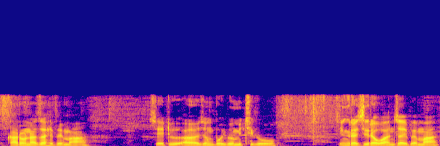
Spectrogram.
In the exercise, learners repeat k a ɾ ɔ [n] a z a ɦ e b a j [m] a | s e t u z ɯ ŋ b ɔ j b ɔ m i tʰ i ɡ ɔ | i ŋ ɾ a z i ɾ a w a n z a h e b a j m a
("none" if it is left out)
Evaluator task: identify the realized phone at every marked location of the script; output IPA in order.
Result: n, m

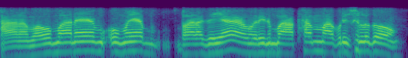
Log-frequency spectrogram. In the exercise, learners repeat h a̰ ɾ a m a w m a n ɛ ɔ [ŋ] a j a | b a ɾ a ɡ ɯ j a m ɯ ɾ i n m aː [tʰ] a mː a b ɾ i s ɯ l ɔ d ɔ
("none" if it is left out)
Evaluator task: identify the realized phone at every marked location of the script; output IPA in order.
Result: m, tʰ

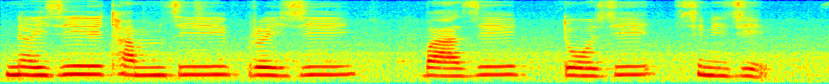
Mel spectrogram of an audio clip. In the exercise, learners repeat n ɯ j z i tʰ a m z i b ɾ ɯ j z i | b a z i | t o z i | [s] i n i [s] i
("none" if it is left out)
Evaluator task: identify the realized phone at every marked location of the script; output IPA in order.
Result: s, z

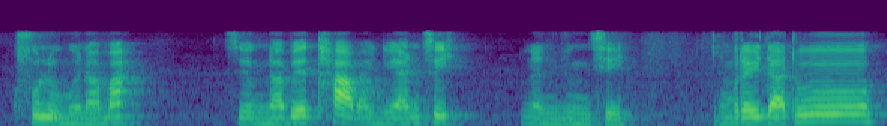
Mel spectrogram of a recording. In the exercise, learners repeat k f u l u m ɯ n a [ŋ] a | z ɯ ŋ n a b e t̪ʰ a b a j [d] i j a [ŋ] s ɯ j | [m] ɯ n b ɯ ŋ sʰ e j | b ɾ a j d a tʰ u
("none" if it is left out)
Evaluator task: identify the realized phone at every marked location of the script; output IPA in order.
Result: m, n, n, n

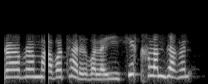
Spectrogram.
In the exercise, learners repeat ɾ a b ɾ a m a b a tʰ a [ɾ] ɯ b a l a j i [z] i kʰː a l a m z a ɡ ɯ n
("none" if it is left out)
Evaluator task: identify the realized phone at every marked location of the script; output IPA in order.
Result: ɾ, s

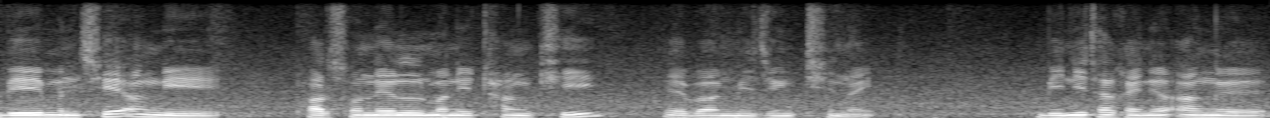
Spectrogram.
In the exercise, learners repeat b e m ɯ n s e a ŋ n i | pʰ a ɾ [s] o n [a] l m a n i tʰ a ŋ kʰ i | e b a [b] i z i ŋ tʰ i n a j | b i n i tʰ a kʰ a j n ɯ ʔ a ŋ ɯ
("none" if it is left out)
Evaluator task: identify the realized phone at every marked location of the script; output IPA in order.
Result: s, e, m

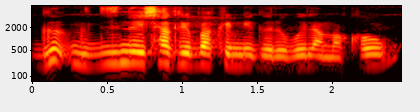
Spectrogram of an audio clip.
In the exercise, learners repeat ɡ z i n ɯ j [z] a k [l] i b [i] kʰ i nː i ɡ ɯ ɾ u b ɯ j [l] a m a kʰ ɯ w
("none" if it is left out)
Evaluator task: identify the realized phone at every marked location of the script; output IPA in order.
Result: s, ɾ, a, l

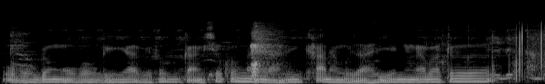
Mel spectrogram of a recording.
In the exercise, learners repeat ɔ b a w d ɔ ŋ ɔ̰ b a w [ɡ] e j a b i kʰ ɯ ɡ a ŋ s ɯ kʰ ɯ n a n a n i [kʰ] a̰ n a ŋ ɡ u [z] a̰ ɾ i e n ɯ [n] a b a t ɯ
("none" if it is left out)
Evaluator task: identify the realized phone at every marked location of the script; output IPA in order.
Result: ɡ, kʰ, z, ŋ

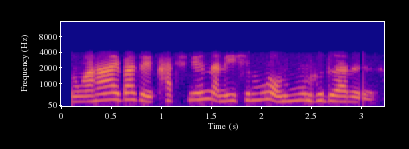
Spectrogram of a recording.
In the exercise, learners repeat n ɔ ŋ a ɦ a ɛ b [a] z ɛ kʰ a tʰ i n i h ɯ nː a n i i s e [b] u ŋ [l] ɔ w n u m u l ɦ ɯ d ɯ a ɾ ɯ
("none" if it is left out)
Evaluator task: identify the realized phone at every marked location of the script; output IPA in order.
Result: a, m, l

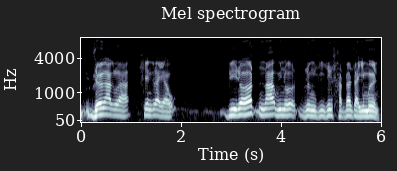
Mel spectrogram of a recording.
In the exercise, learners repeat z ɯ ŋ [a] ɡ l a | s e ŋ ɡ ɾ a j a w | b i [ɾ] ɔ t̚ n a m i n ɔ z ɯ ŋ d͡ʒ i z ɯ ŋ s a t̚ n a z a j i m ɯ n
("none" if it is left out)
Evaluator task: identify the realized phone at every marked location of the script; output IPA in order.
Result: a, ɾ

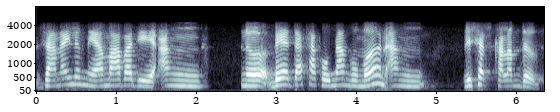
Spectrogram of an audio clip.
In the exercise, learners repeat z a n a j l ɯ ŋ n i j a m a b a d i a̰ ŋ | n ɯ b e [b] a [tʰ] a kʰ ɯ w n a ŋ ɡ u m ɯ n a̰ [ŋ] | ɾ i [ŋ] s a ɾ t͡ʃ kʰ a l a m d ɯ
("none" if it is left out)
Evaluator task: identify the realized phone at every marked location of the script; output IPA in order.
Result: d, tʰ, ŋ, none

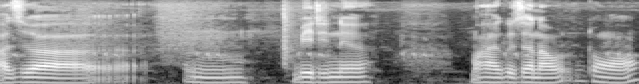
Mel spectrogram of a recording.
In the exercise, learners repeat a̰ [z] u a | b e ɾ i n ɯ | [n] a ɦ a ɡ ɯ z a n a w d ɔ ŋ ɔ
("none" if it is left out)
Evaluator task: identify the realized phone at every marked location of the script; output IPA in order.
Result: z, m

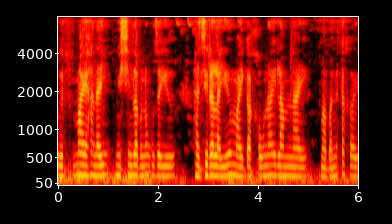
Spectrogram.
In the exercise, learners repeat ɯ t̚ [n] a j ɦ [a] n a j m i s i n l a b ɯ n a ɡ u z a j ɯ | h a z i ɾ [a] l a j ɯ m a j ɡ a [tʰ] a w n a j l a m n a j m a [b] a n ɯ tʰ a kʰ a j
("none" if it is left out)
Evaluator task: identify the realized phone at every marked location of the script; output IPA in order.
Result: m, a, a, kʰ, b

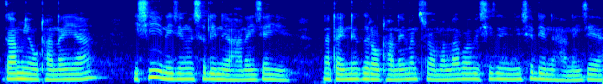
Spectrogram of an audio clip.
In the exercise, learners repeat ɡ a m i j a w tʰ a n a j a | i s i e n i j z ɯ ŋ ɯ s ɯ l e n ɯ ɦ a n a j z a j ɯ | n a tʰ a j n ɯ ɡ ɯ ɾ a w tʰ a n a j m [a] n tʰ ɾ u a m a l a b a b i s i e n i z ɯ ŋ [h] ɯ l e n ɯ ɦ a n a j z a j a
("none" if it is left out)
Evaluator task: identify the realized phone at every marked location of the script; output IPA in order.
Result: a, s

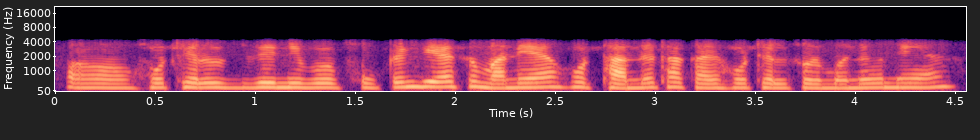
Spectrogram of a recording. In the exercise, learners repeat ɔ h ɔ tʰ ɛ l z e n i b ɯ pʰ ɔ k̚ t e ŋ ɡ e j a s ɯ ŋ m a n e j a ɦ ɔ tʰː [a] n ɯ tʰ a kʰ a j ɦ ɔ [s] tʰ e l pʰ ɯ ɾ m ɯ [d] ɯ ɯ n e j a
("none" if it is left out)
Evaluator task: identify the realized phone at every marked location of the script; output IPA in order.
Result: a, none, n

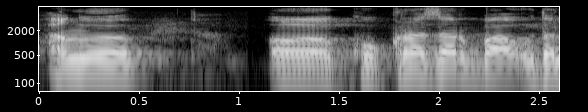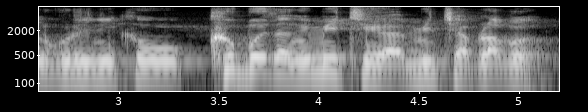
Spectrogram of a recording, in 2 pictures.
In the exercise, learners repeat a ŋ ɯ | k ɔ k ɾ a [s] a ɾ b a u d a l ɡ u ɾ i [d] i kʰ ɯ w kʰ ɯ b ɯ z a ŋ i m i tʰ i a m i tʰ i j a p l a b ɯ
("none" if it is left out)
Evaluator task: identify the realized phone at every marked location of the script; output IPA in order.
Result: z, n

